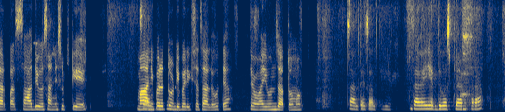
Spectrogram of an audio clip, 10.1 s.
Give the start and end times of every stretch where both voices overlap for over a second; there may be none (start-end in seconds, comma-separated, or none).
none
